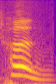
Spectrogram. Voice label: "chen4", mandarin, female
